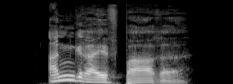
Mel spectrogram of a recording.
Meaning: inflection of angreifbar: 1. strong/mixed nominative/accusative feminine singular 2. strong nominative/accusative plural 3. weak nominative all-gender singular
- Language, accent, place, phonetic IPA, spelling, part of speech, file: German, Germany, Berlin, [ˈanˌɡʁaɪ̯fbaːʁə], angreifbare, adjective, De-angreifbare.ogg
